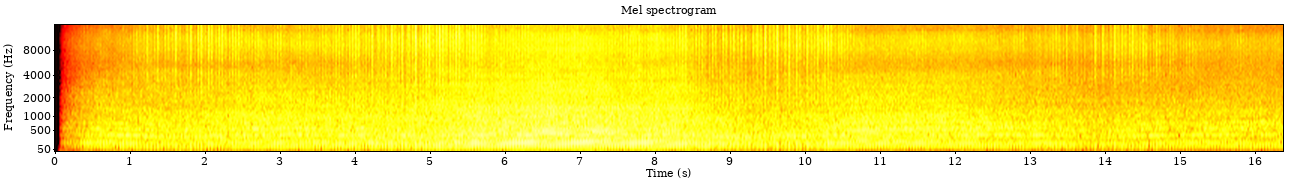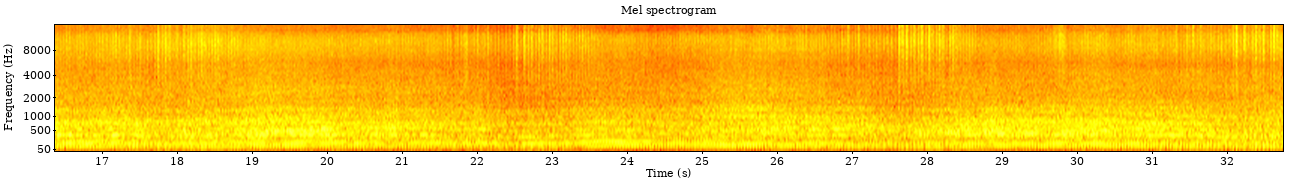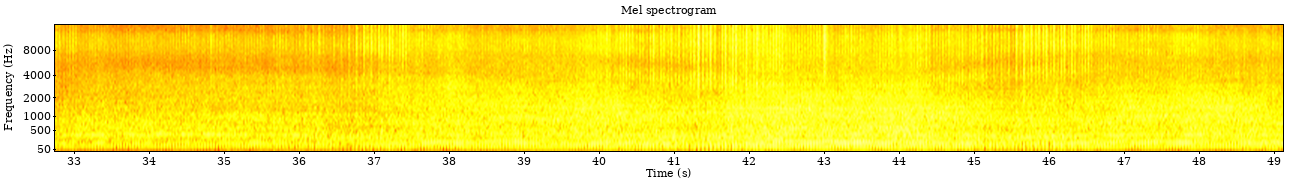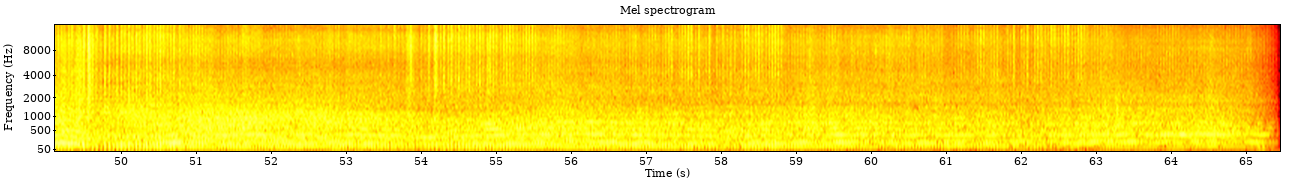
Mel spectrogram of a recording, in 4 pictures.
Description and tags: Lawn mower (Fuel)
Domestic walk-behind lawn mower, low throttle.
gas, grass, lawn, mower, mowing, petrol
